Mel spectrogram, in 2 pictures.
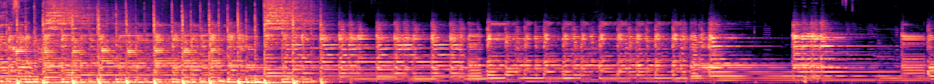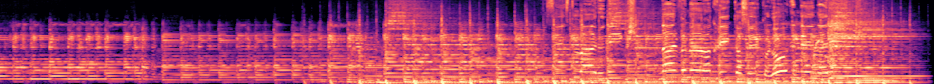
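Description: A guitar part from a song plays steadily for about half a minute, with sustained, effected tones and a brief thinning midway before a fuller, brighter return. No one speaks.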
